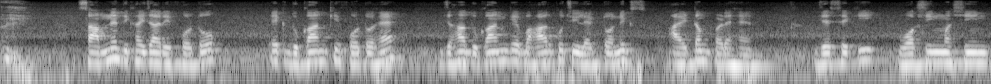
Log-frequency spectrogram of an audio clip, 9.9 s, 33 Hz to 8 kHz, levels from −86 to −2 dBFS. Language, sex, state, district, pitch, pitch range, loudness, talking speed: Hindi, male, Rajasthan, Bikaner, 130 Hz, 125-145 Hz, -18 LUFS, 145 wpm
